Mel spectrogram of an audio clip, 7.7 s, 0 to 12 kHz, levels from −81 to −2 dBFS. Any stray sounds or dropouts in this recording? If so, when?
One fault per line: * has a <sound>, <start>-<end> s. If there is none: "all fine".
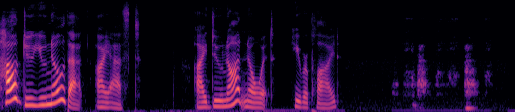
* has a sniff, 5.9-7.4 s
